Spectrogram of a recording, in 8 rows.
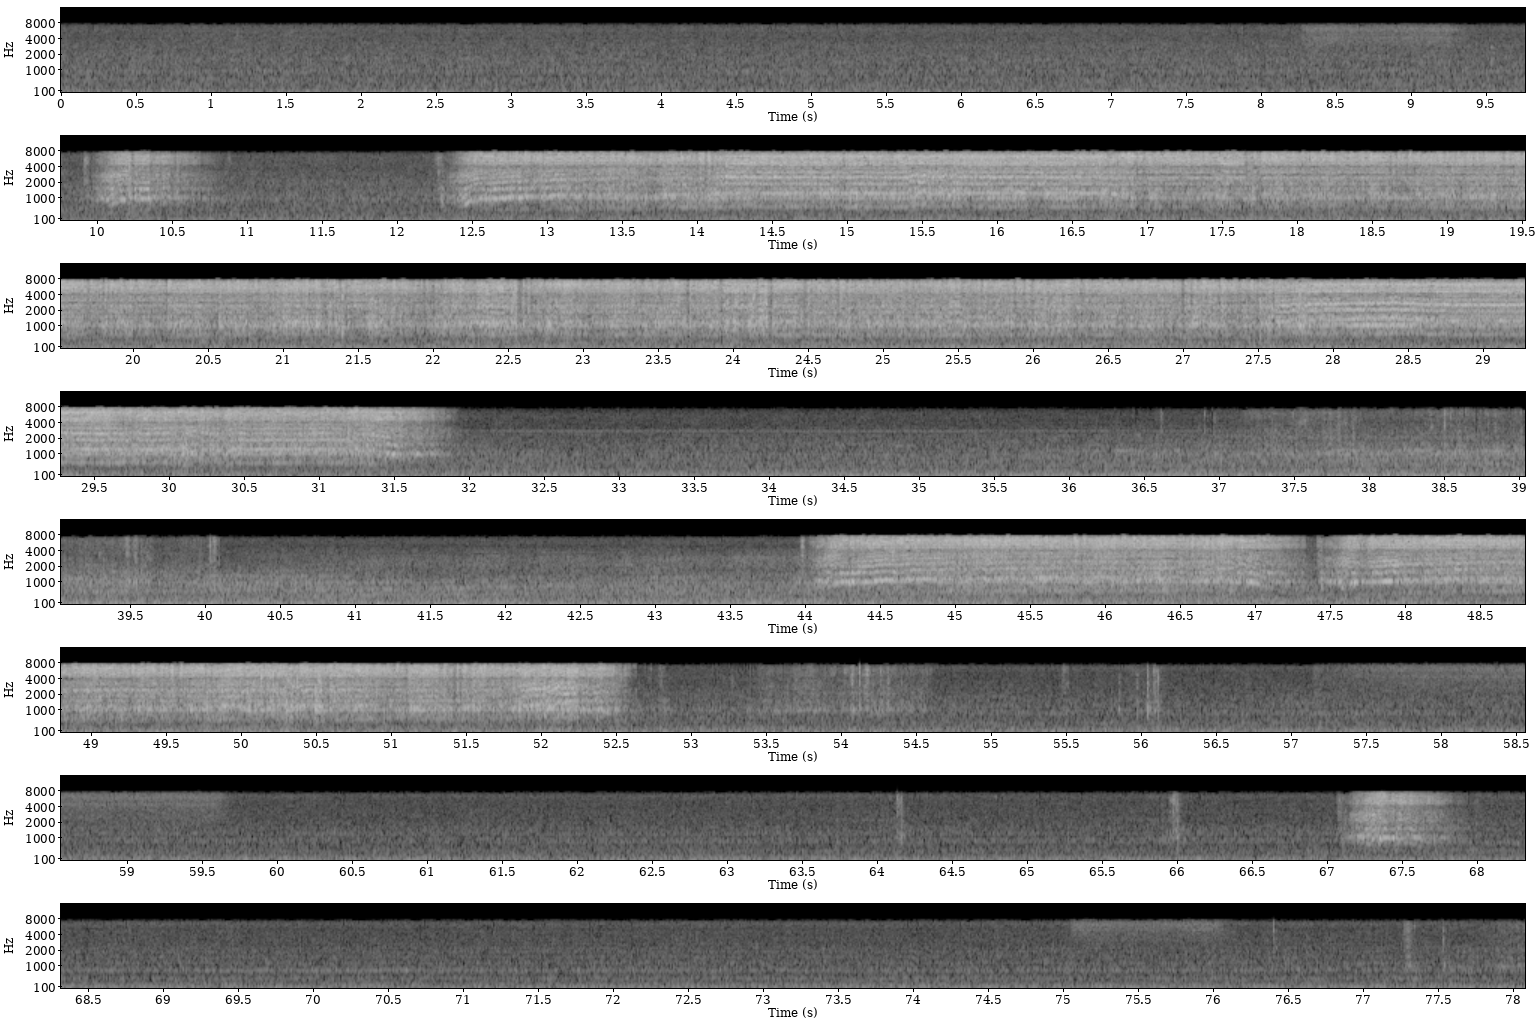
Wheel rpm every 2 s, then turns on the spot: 0, 0, 0, 0, 0, 10, 110, 160, 160, 160, 160, 160, 160, 160, 160, 130, 0, 0, 0, 20, 0, 0, 110, 90, 150, 160, 40, 10, 0, 0, 0, 0, 0, 20, 0, 0, 0, 0, 0.
38-40 52-54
